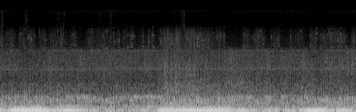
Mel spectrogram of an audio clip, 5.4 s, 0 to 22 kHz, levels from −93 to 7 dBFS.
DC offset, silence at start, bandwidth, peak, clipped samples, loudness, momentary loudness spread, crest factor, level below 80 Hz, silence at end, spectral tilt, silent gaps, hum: under 0.1%; 0 s; 4.2 kHz; -8 dBFS; under 0.1%; -23 LUFS; 11 LU; 10 dB; -20 dBFS; 0 s; -9 dB/octave; none; none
